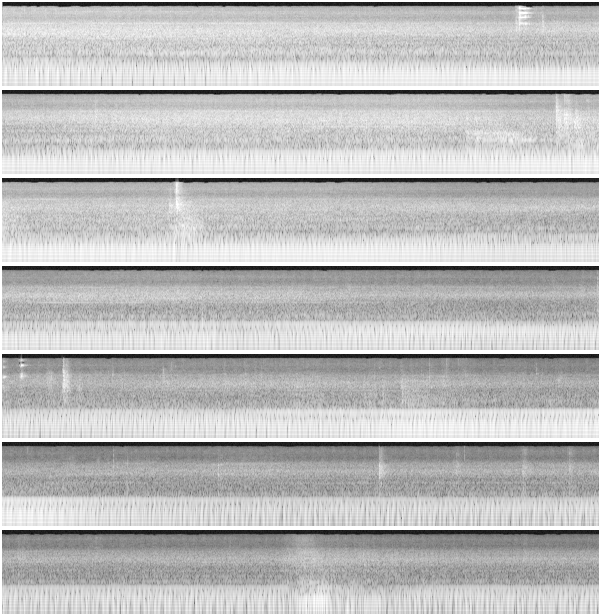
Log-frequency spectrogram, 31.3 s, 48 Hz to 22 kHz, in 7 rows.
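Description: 1962 Mercury Monterey's 352 FE V8 idling steadily, with a few light clicks over it; a little quieter for the last several seconds.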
